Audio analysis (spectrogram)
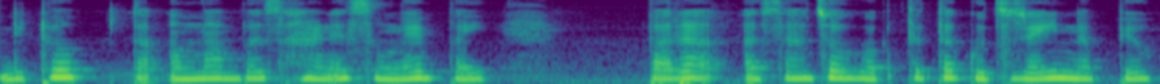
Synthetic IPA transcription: ɖiʈʰot̪o̰ʔəmãbəshãɽ̃esumepəj | pəɾaəsãd͡ʒoʋəkt̪ət̪əɡʊd͡ʒɾəinəpjo

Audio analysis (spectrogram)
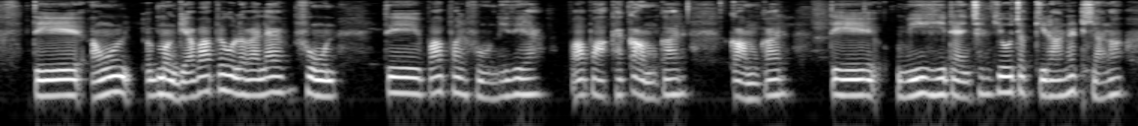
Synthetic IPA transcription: t̪eːəũːməŋɡjaːpaːpeːoːlaːpɛːlɛːpʰoːnt̪eːpaːpəɾpʰuːnːĩːd̪eːɛː | paːpaːkʰɛːkəmkəɾkəmkəɾt̪eːmĩːɦiːʈɛːnʃənkɪoːt͡ʃəkːiːɾãːnəʈʰijãːnãː

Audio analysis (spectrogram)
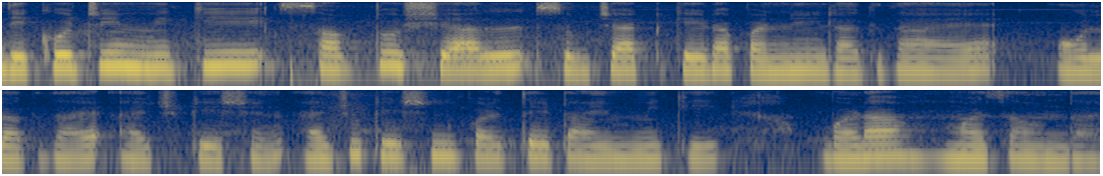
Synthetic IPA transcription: d̪eːkʰot͡ʃimĩkisɐbʈuʃalsubd͡ʒɛk̚ʈkeːɽapəɽnilɐɡd̪aɦɛ | olɐɡd̪aɦɛʔeːd͡ʒukeːʃəneːd͡ʒukeːʃənpɐɽt̪eʈaːɪmːĩkibɐɽamɐzaɦõːnd̪aɦɛ

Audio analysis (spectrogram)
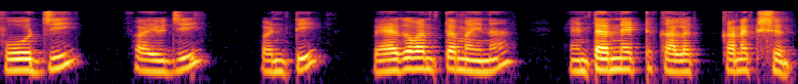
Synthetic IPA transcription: pʰoːɾd͡ʒiː | pʰɐjʋd͡ʒiː | ʋɐɳʈi | ʋɛːɡɐʋɐnt̪ɐmɐjnɐ | iɳʈɐɾneʈɐkɐnekʂɐn

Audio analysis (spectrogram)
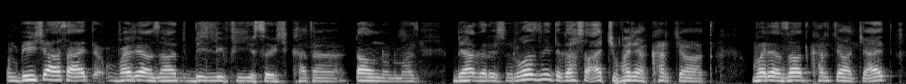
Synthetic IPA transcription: biːʃaːsaːit̪ʋɐɾjaːzaːt̪bid͡ʒliːfʰiːsəːt͡ʃʰkʰɐt̪ʰaʈaːwnɐnmɐz | bjaːɡɐɾəsɾoːznit̪ɡɐsoɐt͡ʃʰʋɐɾjaːkʰɐɾt͡ʃaːt̪ | ʋɐɾʲjaːzaːt̪kʰɐɾt͡ʃaːt̪̚t͡ʃʰaːit̪

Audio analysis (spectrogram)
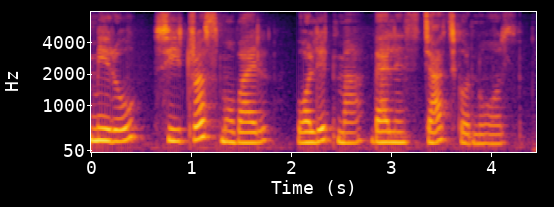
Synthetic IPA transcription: meɾosiʈrʌsmobajl | wʌleʈmabalenst͡sard͡zɡʌrnuɦos

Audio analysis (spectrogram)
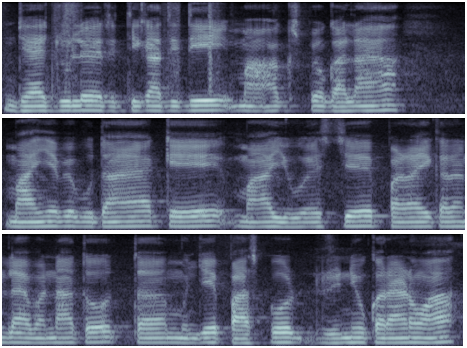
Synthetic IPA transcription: d͡ʑɐ̃ɦd͡ʑuːleɾɪt̪ikad̪id̪imãɐkspijoɠaːl̤aːjã | mãiːə̃bioɓʊd̪ʱaːjãkemãjuːeːsd͡ʑeːpɐɾaːikɐɾəɽ̃̆laːɪʋɐnat̪ʰot̪ɐmʊ̃ɦɪ̃ɲd͡ʑepaːspoːɾʈɾɪnjuːkɐɾaːɪɽ̃oaː

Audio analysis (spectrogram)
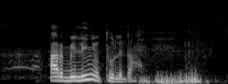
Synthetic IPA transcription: aɾbiliɲut̪uled̪ã

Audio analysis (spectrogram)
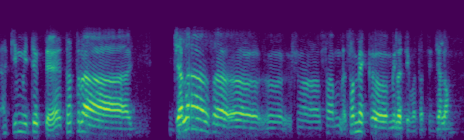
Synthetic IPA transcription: kimit̪juk̚t̪et̪ɐt̪ɾɐ | d͡ʒɐlɐ | sɐmsɐmjɐkmilɐt̪iʋɐt̪ɐt̪id͡ʒɐlɐm

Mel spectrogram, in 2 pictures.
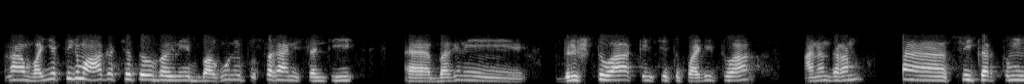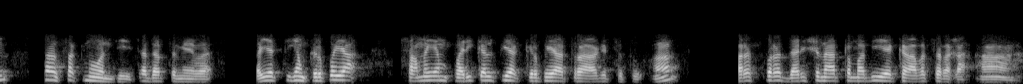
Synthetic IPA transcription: aʋɐjːɐk̚t̪ikɐmaːɡɐt͡ʃʰɐt̪ubɐɡɐnibɐɦunipust̪ɐkaːnisɐnt̪i | bɐɡɐni | d̪ɾuʂʈuʋaːkiɲt͡ʃit̪upɐɽit̪ʋa | ɐnɐnt̪ɐɾɐm | sʋiːkɐɾt̪um | sɐknuʋɐnt̪it̪ɐd̪ɐɾt̪ʰɐmeːʋɐ | bɐjɐk̚t̪ijɐmkɾɪpɐjɐ | sɐmɐjɐmpɐɾikɐlpjɐkɾɪpɐjaːt̪ɾɐaːɡɐt͡ʃʰɐt̪ua | pɐɾɐspɐɾɐd̪ɐɾiʃɐnaːɾt̪ʰɐmɐbʱieːkɐːʋɐsɐɾɐɦɐ̰aː

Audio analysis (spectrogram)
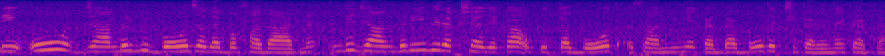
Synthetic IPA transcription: t̪eːʔoːd͡ʒaːnʋəɾbiːbɔːt̪zjaːd̪aːbəfʰaːd̪aːɾnʊnd̪eːd͡ʒaːnʋəɾiːãːbiːɾəkʰʃaːd͡ʒeːkaːoːkʊt̪ːãːbɔːt̪a̰ːsaːniːnɛ̃ːkəɾd̪aːbɔːt̪ətːʃʰiːt̪əɾãːnɛ̃ːkəɾd̪aː

